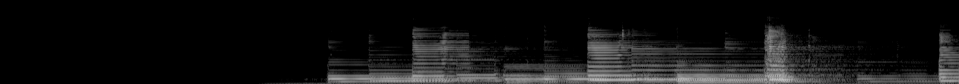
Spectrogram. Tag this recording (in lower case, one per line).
music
